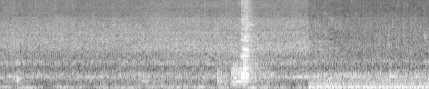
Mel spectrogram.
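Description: Onion-tomato masala with soya chunks sizzling in an aluminium pot, a steady hiss, with one sharp knock of metal on the pot about two and a half seconds in. About three seconds in, a low steady hum joins the sizzle.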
